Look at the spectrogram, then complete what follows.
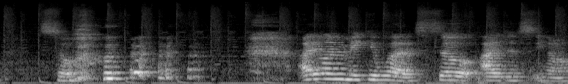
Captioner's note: laughs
